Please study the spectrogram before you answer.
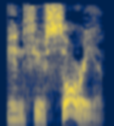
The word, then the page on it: infusorian: British English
